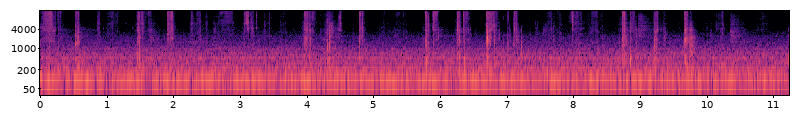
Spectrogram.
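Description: An oracle card deck shuffled by hand for a tarot reading, giving repeated soft riffling and flicking bursts with sharp card snaps, close and steady, with no talking.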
